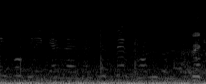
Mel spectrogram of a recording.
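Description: Footsteps of a young woman walk quickly across a hard floor.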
